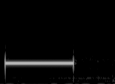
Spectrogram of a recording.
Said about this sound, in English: Please leave your name and number after the beep and I will get back to you.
